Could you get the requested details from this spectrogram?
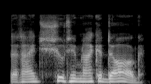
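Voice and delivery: understated grimness; grim. A narrator's reading. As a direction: finish the sentence grimly. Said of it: "said de Langueur grimly".

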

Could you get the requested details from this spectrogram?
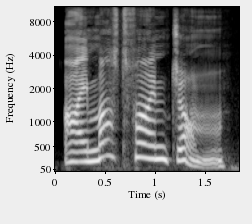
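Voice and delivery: high, slow and coldly dismissive; put-on wife's voice, icy and drawn out. A narrator's reading. Offended wife leaving Poirot, said coldly. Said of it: "got up and said coldly".

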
